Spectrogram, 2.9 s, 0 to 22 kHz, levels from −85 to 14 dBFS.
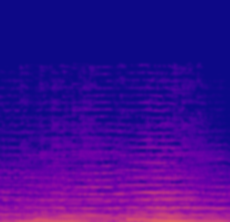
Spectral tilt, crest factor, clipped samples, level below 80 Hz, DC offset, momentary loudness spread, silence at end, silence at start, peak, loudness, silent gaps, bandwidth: -5.5 dB/octave; 16 dB; under 0.1%; -46 dBFS; under 0.1%; 7 LU; 0 s; 0 s; -14 dBFS; -30 LUFS; none; 15.5 kHz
